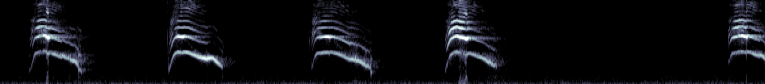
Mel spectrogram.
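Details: Kitten cries for trapping a feral mom cat whose litter has been located: five sharp, high mews rising and dropping in pitch, roughly every one and a half seconds, clean background with no other sounds.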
